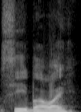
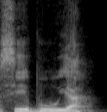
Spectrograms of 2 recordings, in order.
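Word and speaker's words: سيبويه: dikenal dengan nama Imam si Bawai atau para ulama cenderung membacanya sibuyah karena Wai itu nama setan jadi cenderung membacanya Bukan sibawai tapi sibuyah gu Beliau mengatakan kata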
